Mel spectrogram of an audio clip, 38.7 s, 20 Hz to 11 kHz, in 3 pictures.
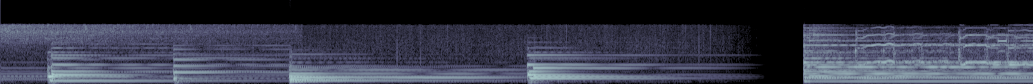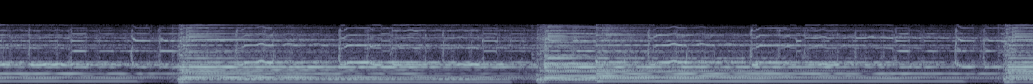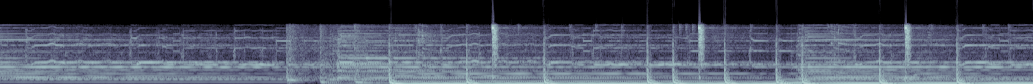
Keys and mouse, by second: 4.4 click, 5.0 g, 7.1 g, 9.8 click, 10.6 click, 11.3 g, 15.4 g, 27.3 click, 28.1 shift+d, 33.1 g, 34.7 z, 35.4 g, 37.0 g.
